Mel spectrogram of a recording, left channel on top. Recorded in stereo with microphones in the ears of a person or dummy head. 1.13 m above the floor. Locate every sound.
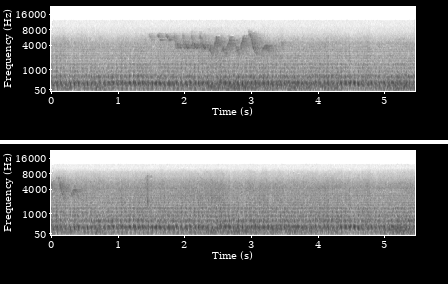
0.0 s a helicopter: 35° right (ahead or behind)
